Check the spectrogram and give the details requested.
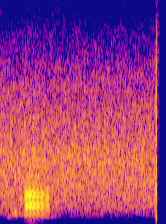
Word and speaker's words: Imam: Pronounced Imam.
